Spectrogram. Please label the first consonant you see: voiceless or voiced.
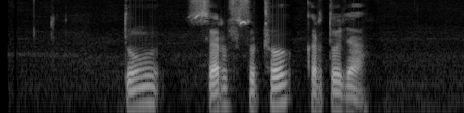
voiceless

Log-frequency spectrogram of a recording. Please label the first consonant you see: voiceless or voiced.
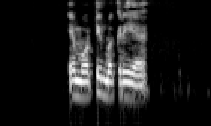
voiced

